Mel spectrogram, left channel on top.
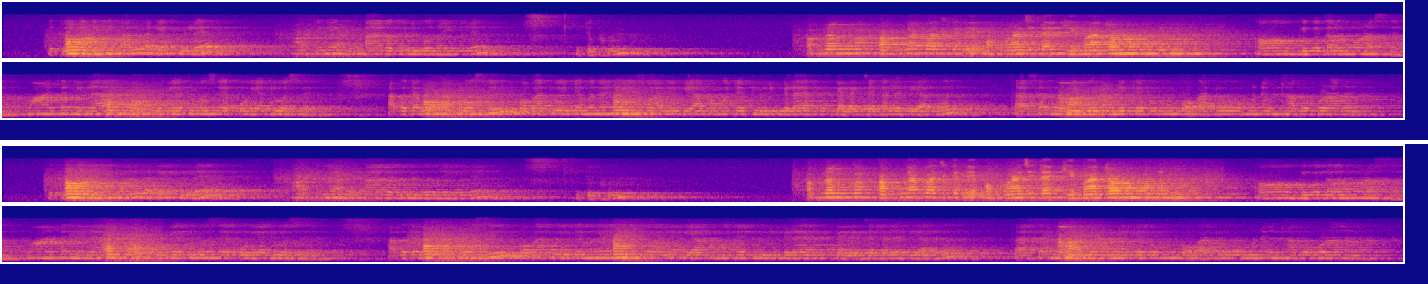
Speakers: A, on the left (about 25°); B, on the right (about 45°).
A: সেইটো
B: হয়,
A: এনেই দেখি ভাল লাগে ফুলে।
B: হয়।
A: কিন্তু
B: অ',
A: সেই গোঁসাঁই আগতো দিব নোৱাৰি। বোলে সেইটো ফুল।
B: আপোনালোকক আপোনাক। আজিকালি অপৰাজিতা কিবা এটাও ৰঙৰ হ'ল নহয়।
A: অ কেইবটা ৰঙৰ আছে আমাৰ। নীলা
B: নহয়।
A: সৰহ পহীয়া টো আছে। এপহিয়াতো আছে। আগতে বগাটো
B: অঁ অঁ
A: আছিল বগাটো এতিয়া মানে সেই
B: অঁ
A: ছোৱালী বিয়া সময়তে তুলি পেলাই বেলেগ জেগালৈ দিয়া হ'ল। তাৰ পিছত মৰি
B: হয়
A: গ'ল আৰু তেতিয়া মোৰ বগাত টো মানে উঠাব পৰা নাই।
